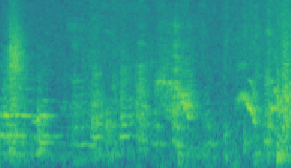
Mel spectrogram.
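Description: Farm chickens cluck and chatter continuously in a coop kept alongside ducks and turkeys, with several birds calling close by and overlapping.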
